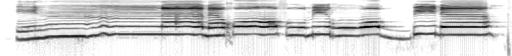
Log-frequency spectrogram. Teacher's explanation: انا میں نون مشدد ہے، سختی سے جما کر پڑھیں گے، غنہ کریں گے اور نا کو تھوڑا سا کھینچ کر پڑھنا ہے، الف مدہ۔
